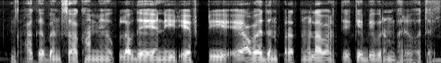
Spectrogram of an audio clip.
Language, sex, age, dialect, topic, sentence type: Magahi, male, 18-24, Southern, banking, statement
